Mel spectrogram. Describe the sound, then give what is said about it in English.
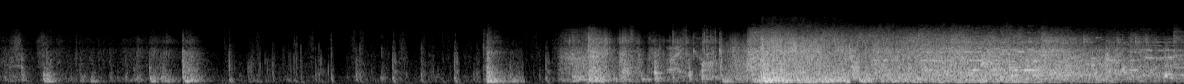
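Bombs exploding: irregular heavy thuds and bangs at first, then a loud, continuous roaring rumble that fills the second half. “Bombs were 1 minute late.”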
